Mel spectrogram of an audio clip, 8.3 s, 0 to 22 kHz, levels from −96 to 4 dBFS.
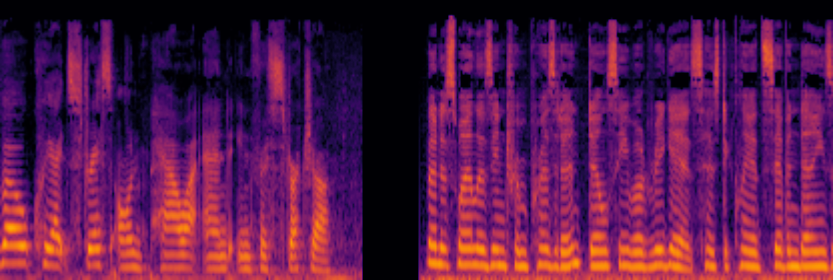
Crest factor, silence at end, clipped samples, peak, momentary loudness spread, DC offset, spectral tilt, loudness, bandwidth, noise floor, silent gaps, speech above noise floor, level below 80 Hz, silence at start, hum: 16 dB; 0 s; under 0.1%; -8 dBFS; 8 LU; under 0.1%; -4.5 dB/octave; -24 LUFS; 16.5 kHz; under -90 dBFS; 3.62-4.19 s; over 66 dB; -44 dBFS; 0 s; none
